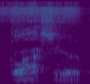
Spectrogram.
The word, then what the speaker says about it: glacier: You love how Brits say glacier. Glassier. Yeah, I like that, too. It's classier. It's the classier way of saying glacier.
